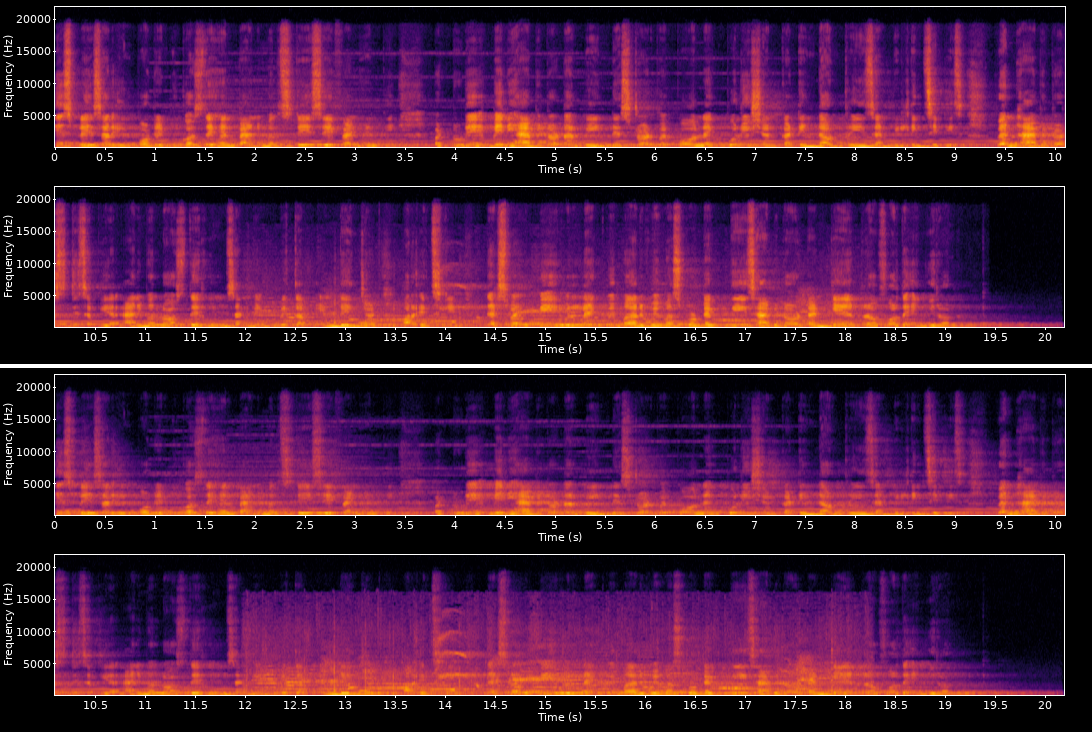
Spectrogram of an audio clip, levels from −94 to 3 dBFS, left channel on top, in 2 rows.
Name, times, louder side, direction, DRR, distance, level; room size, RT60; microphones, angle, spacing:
voice 1, 0.0-14.2 14.4-19.5, left 2 dB, 40° left, 5 dB, 1.6 m, -24 dB
sound 1, 0.9-18.5, left 1 dB, 15° right, 5.5 m, -42 dB
sound 2, 12.0-18.3, right 4 dB, 50° right, 1.4 m, -31 dB
28.5 x 22.5 x 8.9 m, 2.9 s
head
